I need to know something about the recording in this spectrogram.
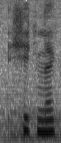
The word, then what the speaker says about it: Hynek: Una escala que cuando se hizo esta escala, gracias a Allen Hynek, si no me equivoco se pronuncia así, Sí.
